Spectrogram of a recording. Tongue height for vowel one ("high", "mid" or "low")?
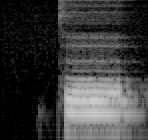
high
